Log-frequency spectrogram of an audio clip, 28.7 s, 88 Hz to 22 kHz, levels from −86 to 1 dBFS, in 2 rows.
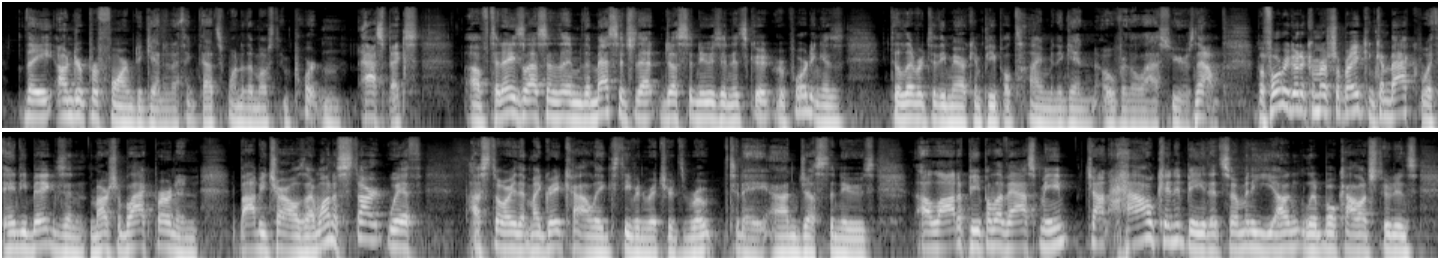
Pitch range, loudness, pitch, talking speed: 115-145 Hz, -19 LUFS, 130 Hz, 205 wpm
